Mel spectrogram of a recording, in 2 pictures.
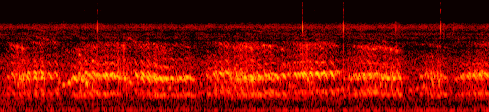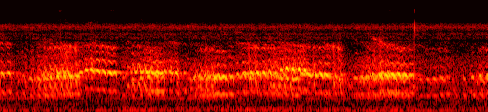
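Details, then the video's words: Frogs heralding spring with a steady chorus of buzzy, rapidly pulsed croaks, many callers overlapping in surging phrases, a few faint clicks in the background. "봄을 깨우는 개구리 울음소리"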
